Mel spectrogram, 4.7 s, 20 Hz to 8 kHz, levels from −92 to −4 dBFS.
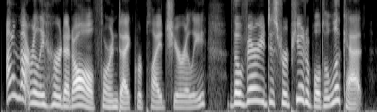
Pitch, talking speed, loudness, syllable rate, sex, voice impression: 230 Hz, 205 wpm, -18 LUFS, 6.6 syllables/s, female, feminine, adult-like, fluent, sincere, slightly intense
